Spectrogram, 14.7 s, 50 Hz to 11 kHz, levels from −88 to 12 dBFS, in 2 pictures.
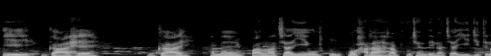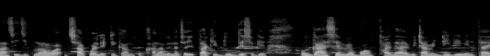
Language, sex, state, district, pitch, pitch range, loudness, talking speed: Hindi, male, Uttar Pradesh, Muzaffarnagar, 140 Hz, 130-150 Hz, -18 LUFS, 165 wpm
